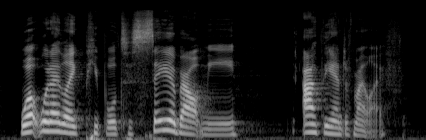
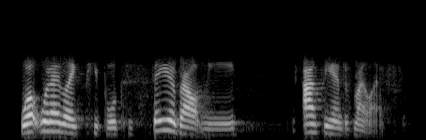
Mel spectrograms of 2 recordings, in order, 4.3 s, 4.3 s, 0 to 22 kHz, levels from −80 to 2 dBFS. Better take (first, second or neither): first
